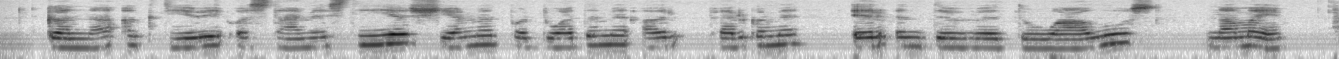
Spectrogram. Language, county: Lithuanian, Vilnius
